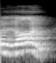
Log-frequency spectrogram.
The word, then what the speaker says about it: loan: अगर एग्जांपल पे देखें तो लोन, LOAN, यहां भी ओ जो है ए को बोलने नहीं दे रही है, ए यहां भी साइलेंट है।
